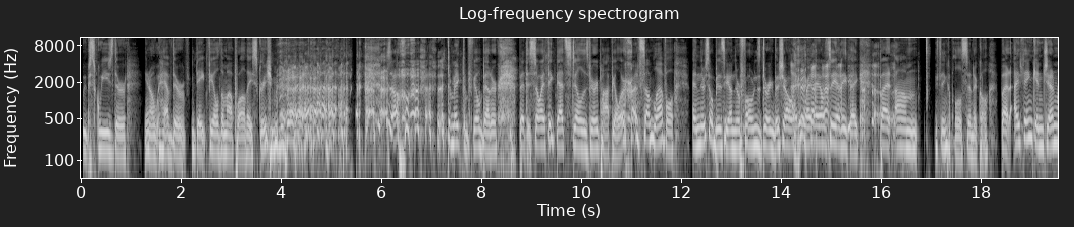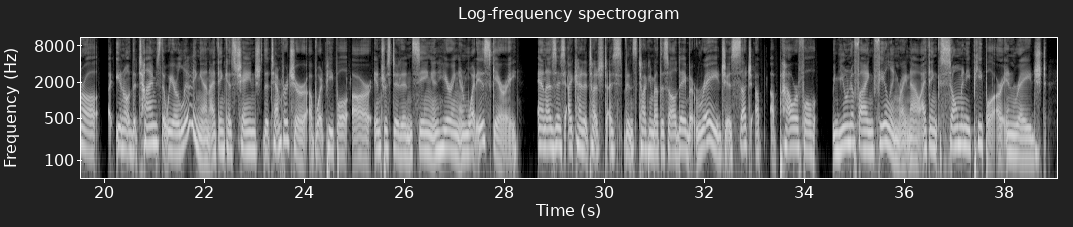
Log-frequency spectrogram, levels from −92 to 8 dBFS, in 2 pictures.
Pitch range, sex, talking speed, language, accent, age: 135-170 Hz, female, 185 wpm, English, American, 50-69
